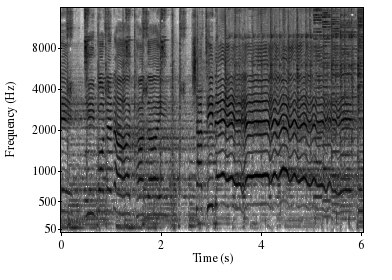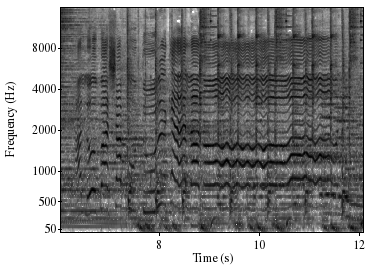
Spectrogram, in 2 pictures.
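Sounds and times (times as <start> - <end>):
drum beats: 0.0 - 12.0
folk song with instruments: 0.0 - 12.0.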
